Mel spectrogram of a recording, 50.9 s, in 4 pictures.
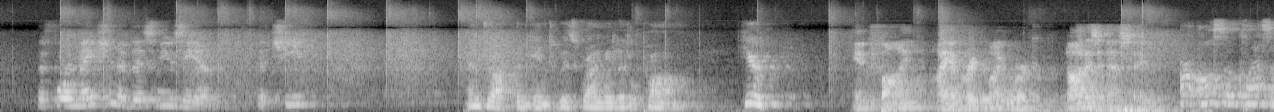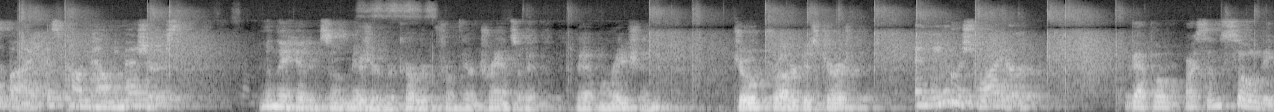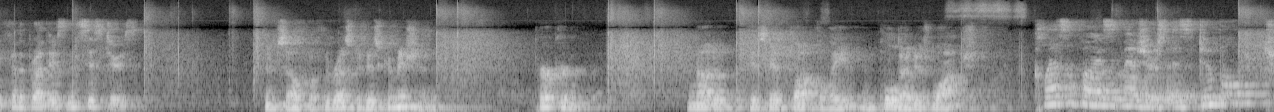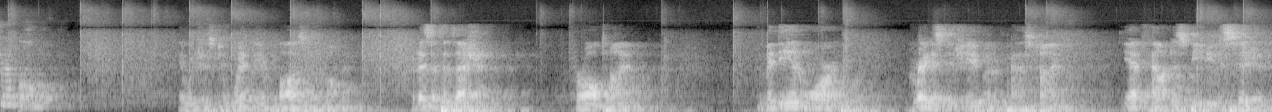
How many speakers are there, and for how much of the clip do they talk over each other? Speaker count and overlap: five, no overlap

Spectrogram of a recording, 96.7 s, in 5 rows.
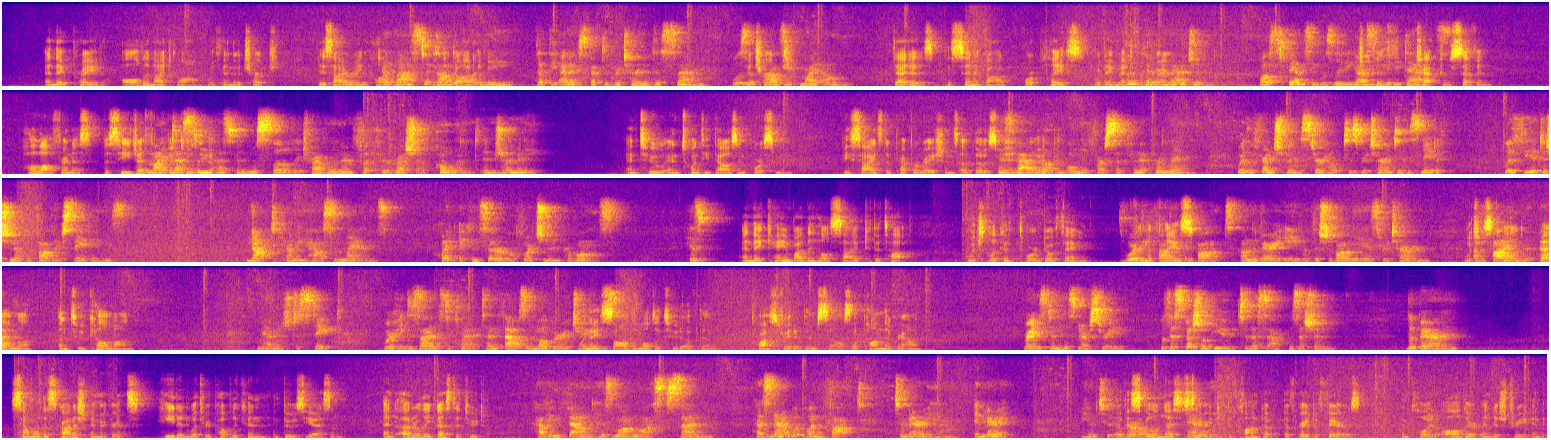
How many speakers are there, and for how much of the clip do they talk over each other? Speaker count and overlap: two, about 12%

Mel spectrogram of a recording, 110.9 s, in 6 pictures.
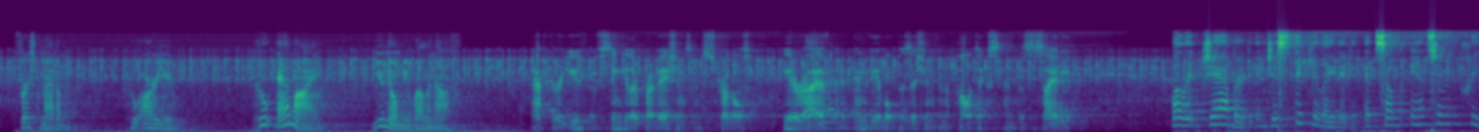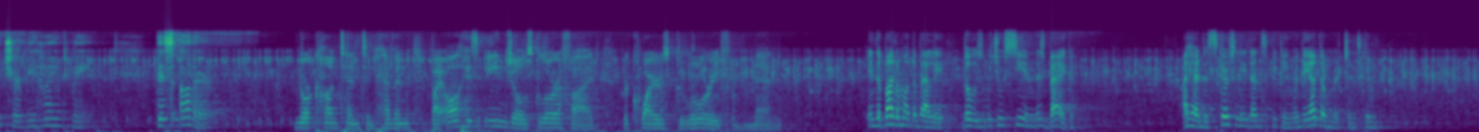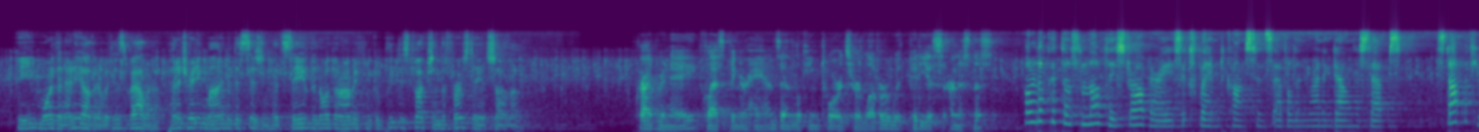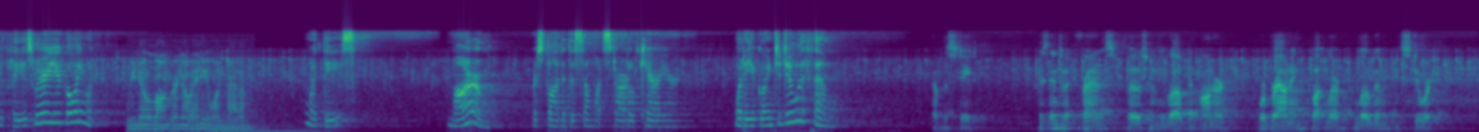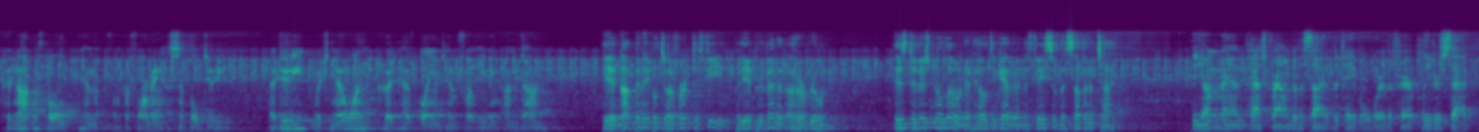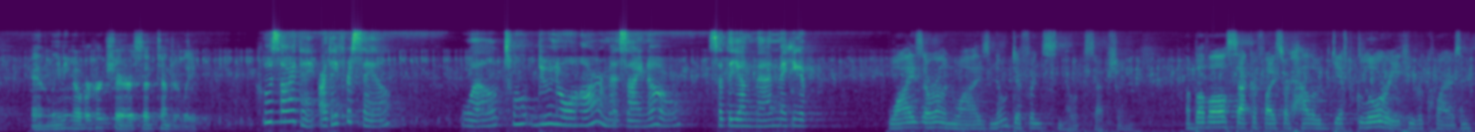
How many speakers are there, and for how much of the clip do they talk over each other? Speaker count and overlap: eight, no overlap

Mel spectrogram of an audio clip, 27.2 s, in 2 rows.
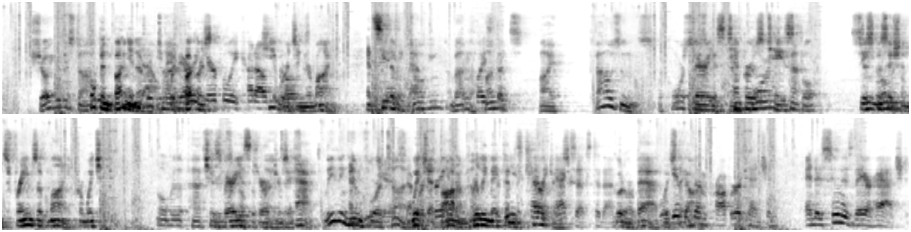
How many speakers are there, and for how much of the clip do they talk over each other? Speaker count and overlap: three, about 53%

